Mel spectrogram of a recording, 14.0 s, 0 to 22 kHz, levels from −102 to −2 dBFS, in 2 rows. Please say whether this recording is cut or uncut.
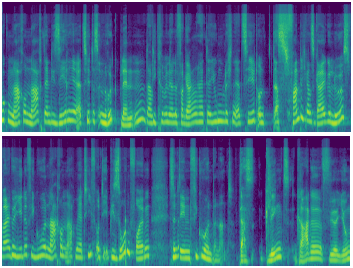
cut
